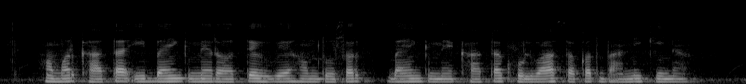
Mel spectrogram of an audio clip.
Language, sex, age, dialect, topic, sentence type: Bhojpuri, male, 18-24, Southern / Standard, banking, question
